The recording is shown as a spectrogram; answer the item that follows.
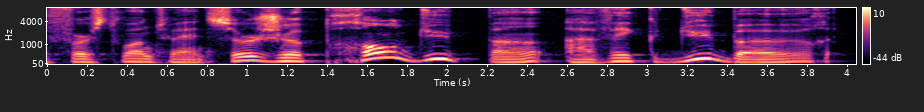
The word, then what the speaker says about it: prends: Remember that when you conjugate prendre for the first person, je prends, it goes with DS in the end. So don't forget the S, even if we don't pronounce it, you should definitely write it.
